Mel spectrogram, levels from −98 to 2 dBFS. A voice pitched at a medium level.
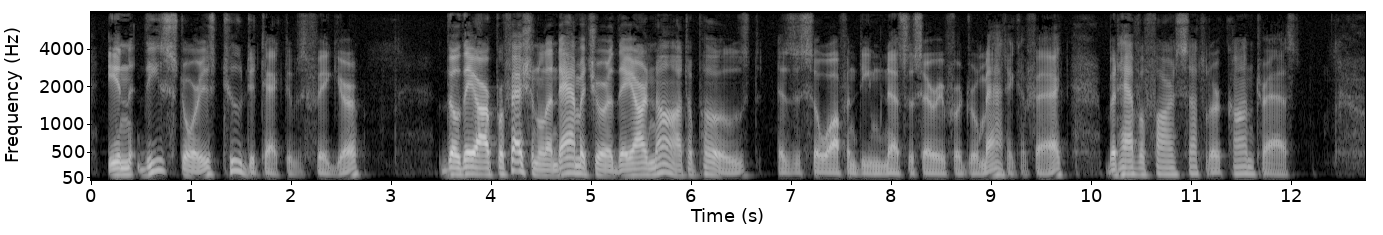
No: low, 105 Hz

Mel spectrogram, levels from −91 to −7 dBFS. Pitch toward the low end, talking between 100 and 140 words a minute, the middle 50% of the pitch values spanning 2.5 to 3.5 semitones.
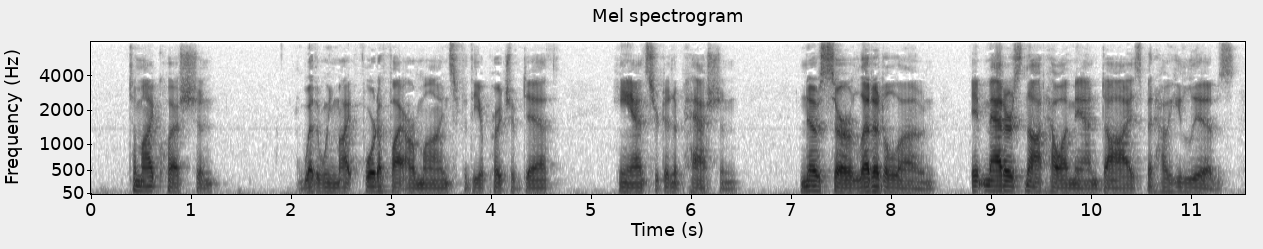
No: very low, 80 Hz; average, 185 wpm; average, 2.8 semitones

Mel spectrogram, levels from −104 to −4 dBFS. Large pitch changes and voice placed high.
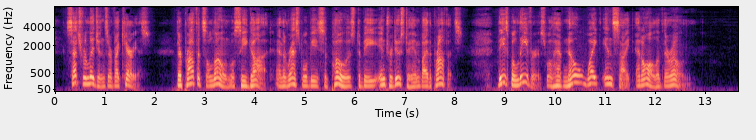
No: wide, 5.8 semitones; medium, 140 Hz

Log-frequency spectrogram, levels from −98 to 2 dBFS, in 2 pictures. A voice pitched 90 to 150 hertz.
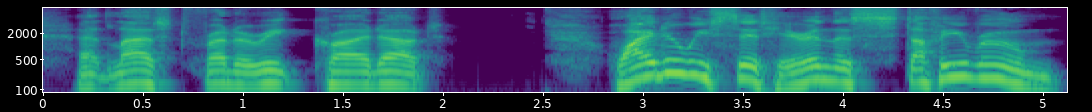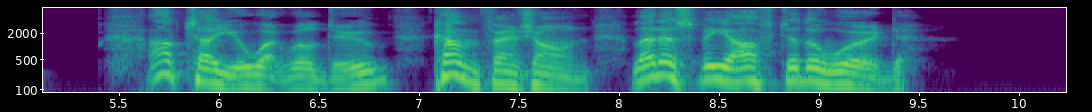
Yes: medium, 140 Hz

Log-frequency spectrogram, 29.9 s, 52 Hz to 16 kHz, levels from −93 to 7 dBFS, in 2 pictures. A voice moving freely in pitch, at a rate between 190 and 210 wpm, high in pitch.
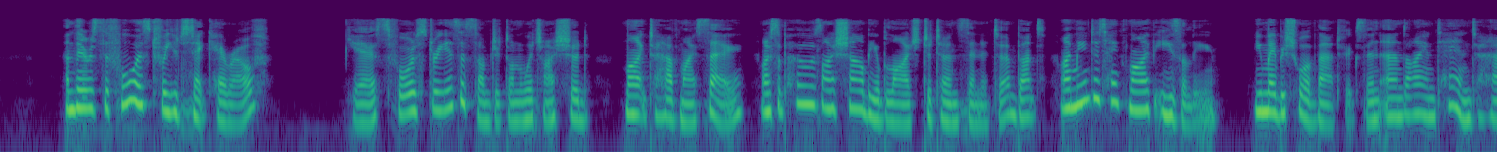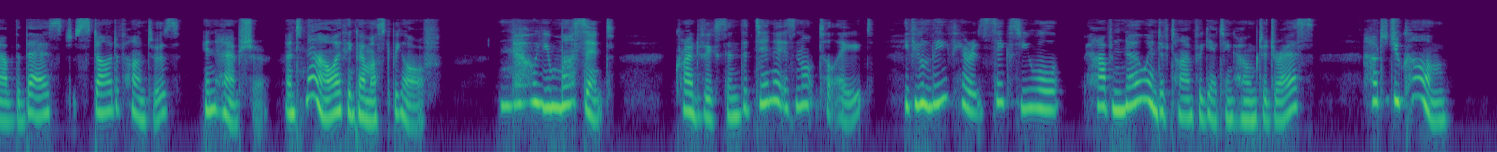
Yes: wide, 7.6 semitones; average, 200 wpm; high, 230 Hz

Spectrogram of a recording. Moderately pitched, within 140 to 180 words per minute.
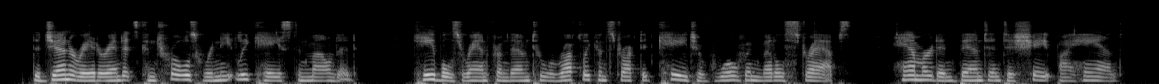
Yes: medium, 180 Hz; average, 155 wpm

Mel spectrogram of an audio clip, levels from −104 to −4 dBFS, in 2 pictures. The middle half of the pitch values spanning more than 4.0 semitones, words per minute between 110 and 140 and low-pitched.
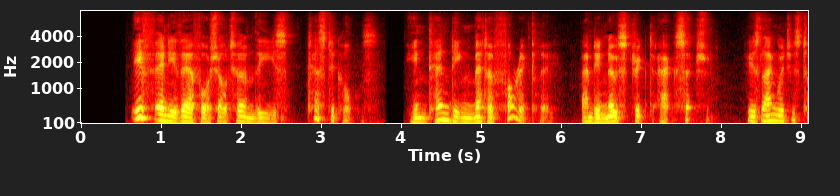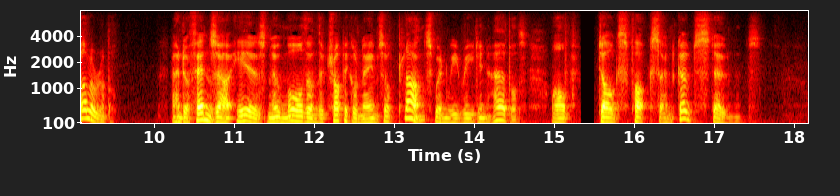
Yes: average, 4.7 semitones; slow, 135 wpm; low, 120 Hz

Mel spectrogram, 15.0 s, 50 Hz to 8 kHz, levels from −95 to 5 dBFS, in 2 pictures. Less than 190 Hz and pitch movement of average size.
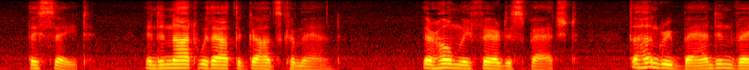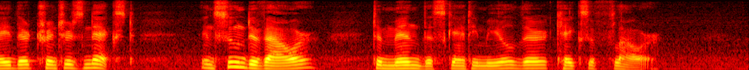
Yes: medium, 140 Hz; average, 3.2 semitones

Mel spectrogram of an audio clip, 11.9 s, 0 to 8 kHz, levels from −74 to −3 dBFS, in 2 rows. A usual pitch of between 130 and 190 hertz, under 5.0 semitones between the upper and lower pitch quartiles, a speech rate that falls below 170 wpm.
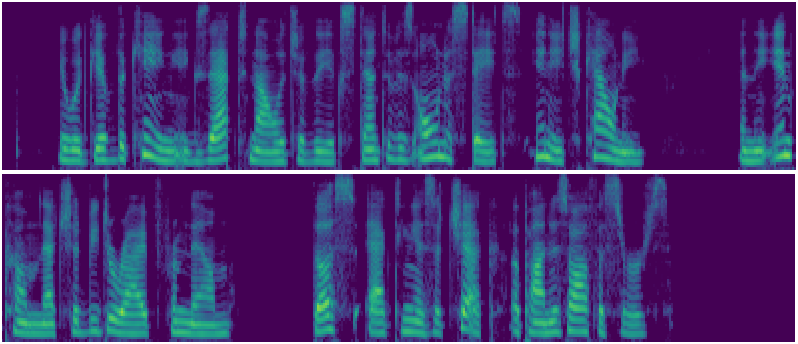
No: medium, 185 Hz; average, 3.2 semitones; average, 175 wpm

